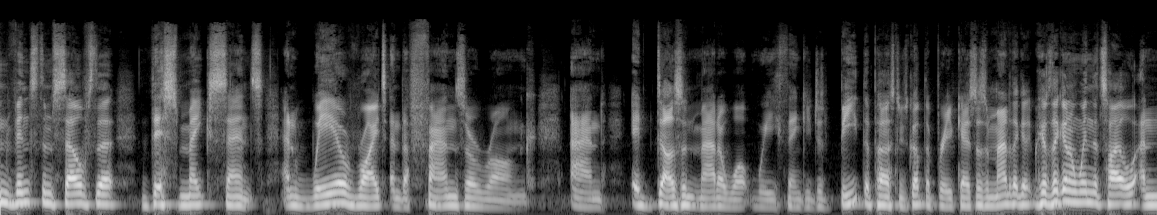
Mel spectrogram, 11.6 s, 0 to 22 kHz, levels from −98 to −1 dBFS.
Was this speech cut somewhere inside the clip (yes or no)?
no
